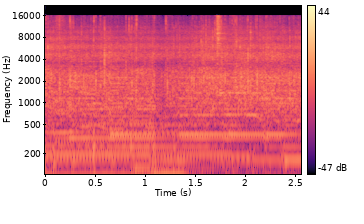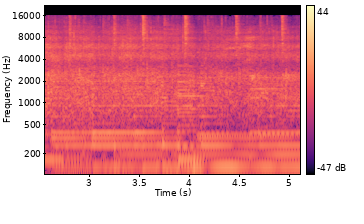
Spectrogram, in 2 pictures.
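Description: An audience claps in praise in a dense, steady wash of hand claps that holds loud for several seconds, with sustained low organ-like tones humming underneath.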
